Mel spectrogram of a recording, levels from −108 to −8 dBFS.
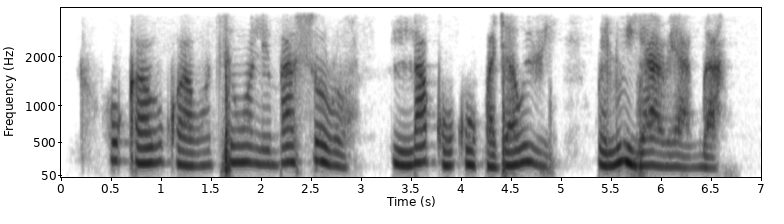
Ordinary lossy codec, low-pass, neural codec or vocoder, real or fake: none; 3.6 kHz; none; real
